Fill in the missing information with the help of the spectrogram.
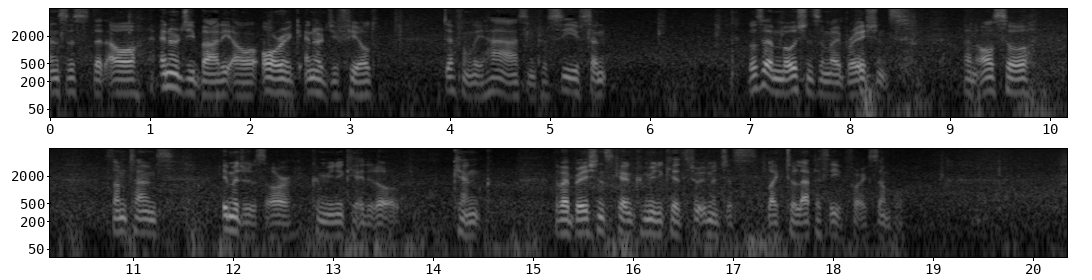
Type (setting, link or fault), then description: setting, outdoors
